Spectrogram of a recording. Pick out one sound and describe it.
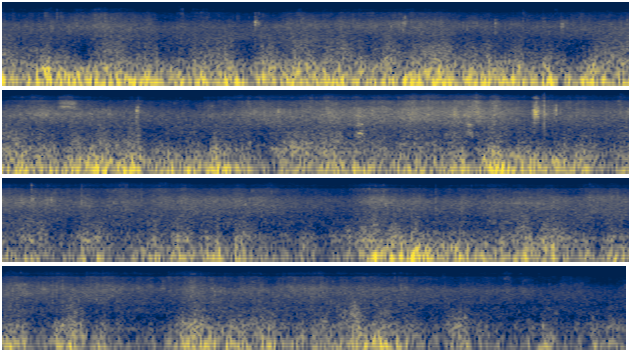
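Small waves lap gently on a pebble shore.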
